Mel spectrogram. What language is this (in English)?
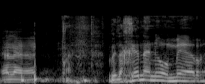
Hebrew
